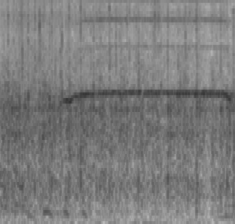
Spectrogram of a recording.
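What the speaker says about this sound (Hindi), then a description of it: "जरा इनके लिए ताली बजा दो" An audience breaks into steady, dense clapping in a room, a continuous even patter of many hands with no voices over it.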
